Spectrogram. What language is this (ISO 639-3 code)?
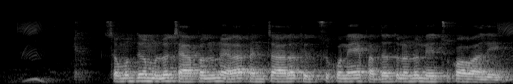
tel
